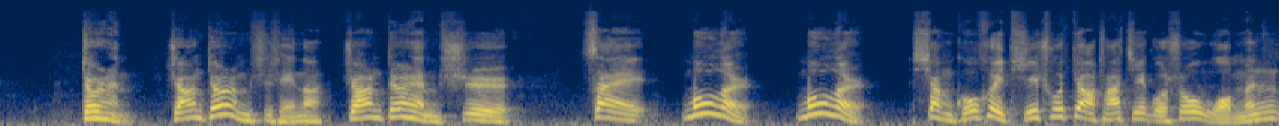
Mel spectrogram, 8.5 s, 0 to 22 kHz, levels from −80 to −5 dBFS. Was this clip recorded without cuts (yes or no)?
no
